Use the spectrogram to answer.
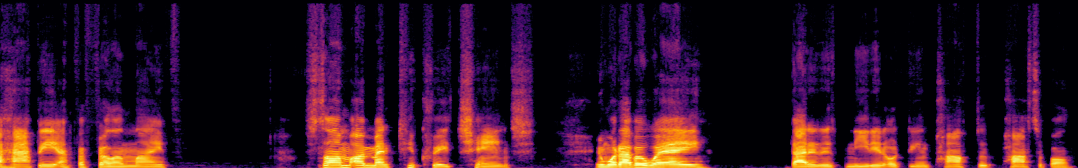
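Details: Deaf man who reports a deaf accent and difficulty pronouncing certain words; deaf speech.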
